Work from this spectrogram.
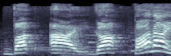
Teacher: T▁が母音と母音に挟まれた時、ソフトな印象の音に変わる現象になります 。アメリカ人からすると▁D▁っぽいサウンドに聞こえるらしいんですけれども、日本人の私たちとしてはどちらかというと、日本語のラリルレロの音に近く聞こえます。なので、バッアイがバライに聞こえますね。動画を再度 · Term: フラップ▁T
